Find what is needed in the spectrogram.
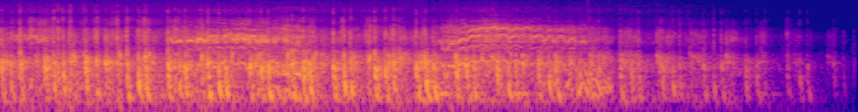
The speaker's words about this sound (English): Robin and Will Scarlet jumped on their horses and galloped off towards the forest.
